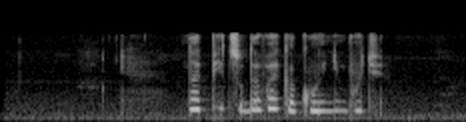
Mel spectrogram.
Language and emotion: Russian, sad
